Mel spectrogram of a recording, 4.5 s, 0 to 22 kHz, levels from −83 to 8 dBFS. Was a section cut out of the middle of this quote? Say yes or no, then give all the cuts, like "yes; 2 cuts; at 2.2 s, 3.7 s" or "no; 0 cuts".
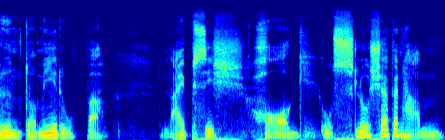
no; 0 cuts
